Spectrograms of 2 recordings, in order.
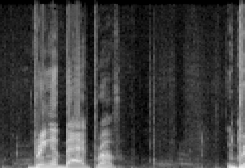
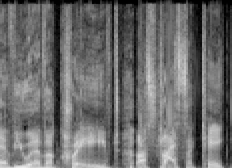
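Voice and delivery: normal talking voice

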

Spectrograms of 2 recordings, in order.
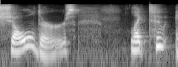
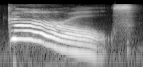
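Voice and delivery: put-on big booming welcome shout of girls; a delighted host shouting his greeting; loud greeting; 6 semitones higher, 7 dB louder than usual. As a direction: call out to them, arms wide open. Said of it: "And he says".

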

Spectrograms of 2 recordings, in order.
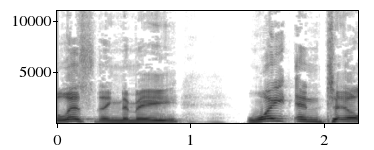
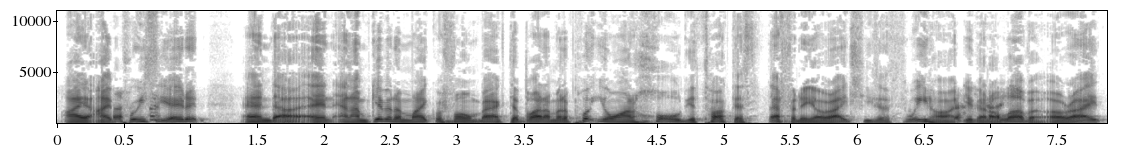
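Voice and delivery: Mike Tyson voice. Acted. Host as the boxer greeting the winning caller, little teeny voice. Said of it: "finally recognized my voice".

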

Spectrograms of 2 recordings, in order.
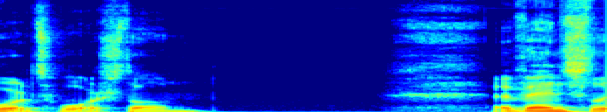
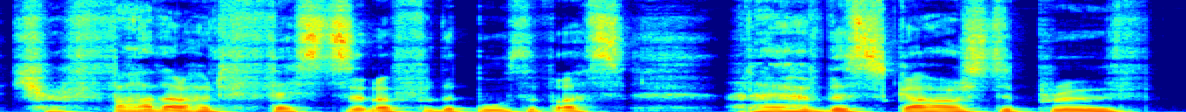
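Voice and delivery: higher, pained mother's voice; hurt mother; 6 semitones higher than usual. Acted. Talgo's mother tells her son of her scars, higher and pained. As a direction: plead with the memory of the scars.

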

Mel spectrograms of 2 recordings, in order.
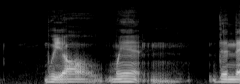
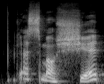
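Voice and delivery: high, loud, startled asking; suspicious question; 8 semitones higher, 5 dB louder than usual. Retold or imitated. Driver suddenly smelling something in the car, high and loud. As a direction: imitate a driver blurting out a suspicion.

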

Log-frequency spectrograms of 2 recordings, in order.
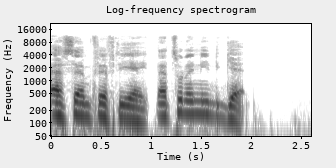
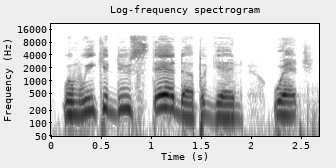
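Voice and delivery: ordinary talk

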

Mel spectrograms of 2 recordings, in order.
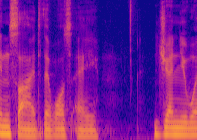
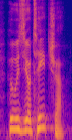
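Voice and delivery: eager; 11 semitones higher, 3 dB louder, faster than usual. Acted. Irishman eager to compare teachers.

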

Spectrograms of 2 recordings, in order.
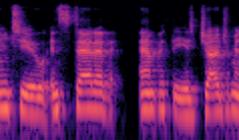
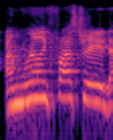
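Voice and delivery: higher and louder, venting customer; mock frustrated client, raised voice; 8 semitones higher, 3 dB louder than usual. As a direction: play the upset client complaining. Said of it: "they're screaming at you".

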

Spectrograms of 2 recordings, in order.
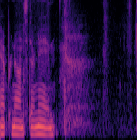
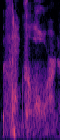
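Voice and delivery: whispered and much softer, slow; whispered relief at the cheap Goodwill price; whispered aside; 12 dB quieter, slower than usual. Real, not acted. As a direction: breathe it out as a private thanks.

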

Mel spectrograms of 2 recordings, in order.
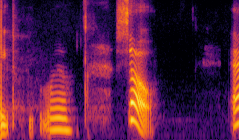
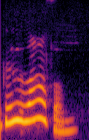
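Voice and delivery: excited; 11 semitones higher than usual. Retold or imitated. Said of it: "I was just sitting there like".

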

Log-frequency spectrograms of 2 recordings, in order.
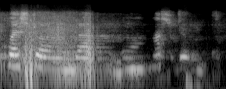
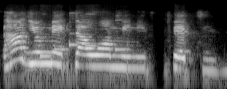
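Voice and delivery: louder, higher, amused question; laughing question; 4 semitones higher, 4 dB louder than usual. Real, not acted. Asking the teacher how one minute works, laughing. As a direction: ask it through real laughter. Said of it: "why I'm even laughing".

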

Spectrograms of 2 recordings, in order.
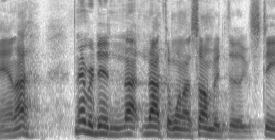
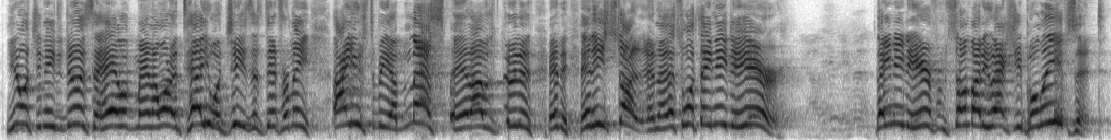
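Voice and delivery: higher, louder preaching push; 9 semitones higher, 5 dB louder than usual. Acted. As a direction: drive the point home from the pulpit. Preaching, raised voice.

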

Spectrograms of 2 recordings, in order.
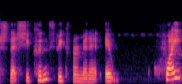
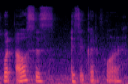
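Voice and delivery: dismissive flower; 9 dB quieter than usual. Acted. Rose dismissive.

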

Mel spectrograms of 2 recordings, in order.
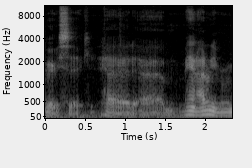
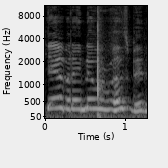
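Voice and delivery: a much higher, tight mock whimper; squeaky high reply. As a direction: answer through tears in a squeaked-up voice. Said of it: "I'm like".

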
